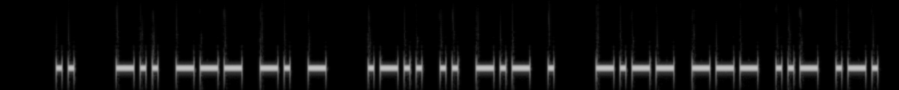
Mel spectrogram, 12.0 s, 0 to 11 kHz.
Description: Morse code, heard as a keyed tone, about 15 wpm, 700 Hz. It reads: I DONT LIKE YOUR
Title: Sentences from Top 1000 Words - Review Part 3 - 15wpm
